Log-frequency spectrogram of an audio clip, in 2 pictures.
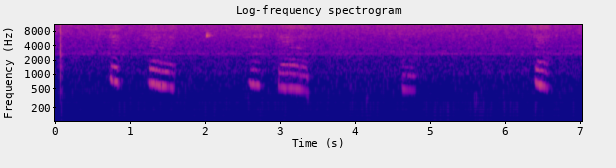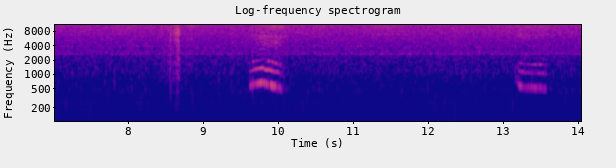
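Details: Kiri, an elderly pet dog, whimpers while waiting for her owner to come home. About nine short high whines, each falling or arching in pitch, are spaced irregularly across the stretch with quiet pauses between them.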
